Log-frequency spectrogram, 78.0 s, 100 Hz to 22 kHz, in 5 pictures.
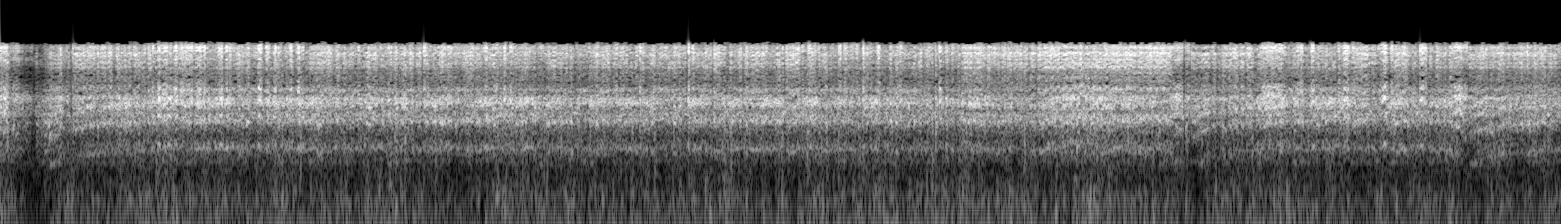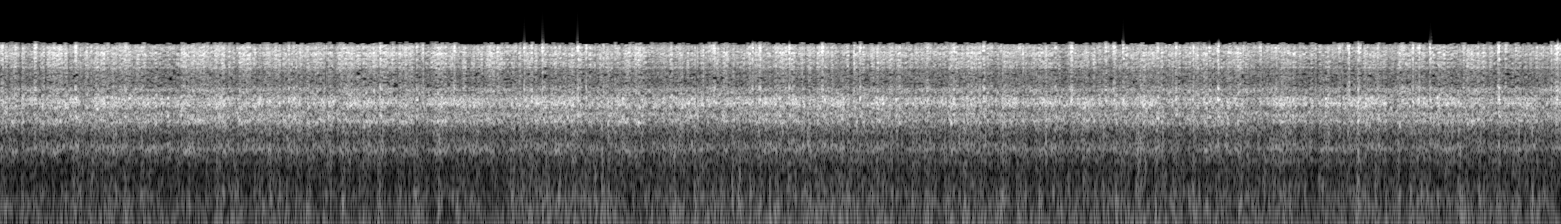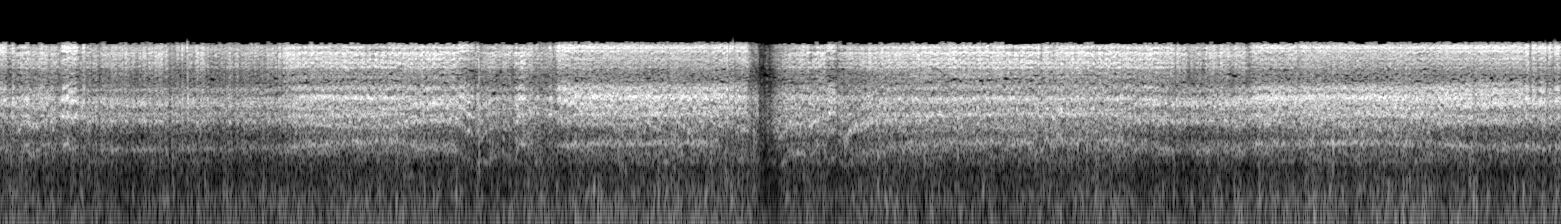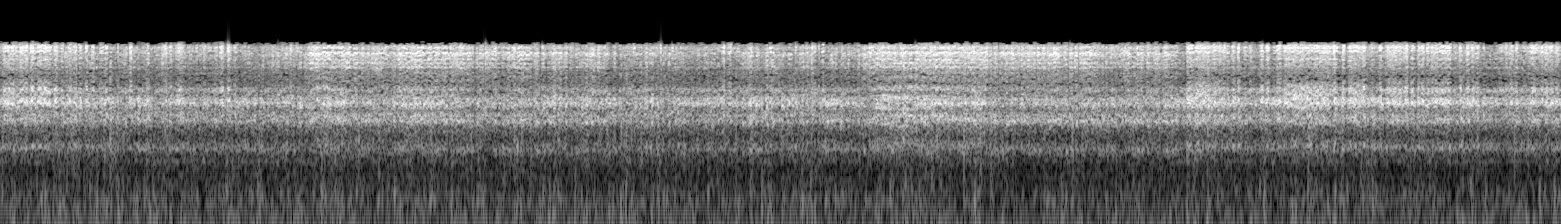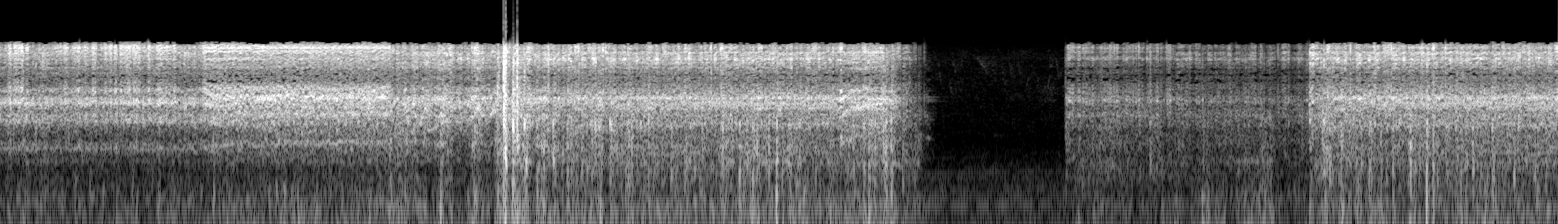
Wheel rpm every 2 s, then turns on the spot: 110, 160, 160, 160, 160, 160, 140, 150, 160, 160, 160, 160, 160, 160, 160, 160, 160, 160, 160, 100, 140, 160, 160, 160, 160, 160, 160, 170, 160, 160, 160, 160, 160, 170, 210, 180, 20, 60, 210.
72-74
